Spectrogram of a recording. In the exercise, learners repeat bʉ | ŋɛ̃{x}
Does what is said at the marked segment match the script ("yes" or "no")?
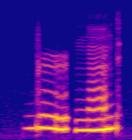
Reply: no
